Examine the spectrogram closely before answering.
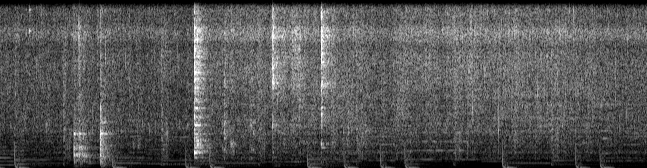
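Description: Chicken frying and sizzling in oil in a steel wok as a spatula stirs it, with several loud scrapes of the spatula against the pan in the first half. Background music with a steady beat plays underneath.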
